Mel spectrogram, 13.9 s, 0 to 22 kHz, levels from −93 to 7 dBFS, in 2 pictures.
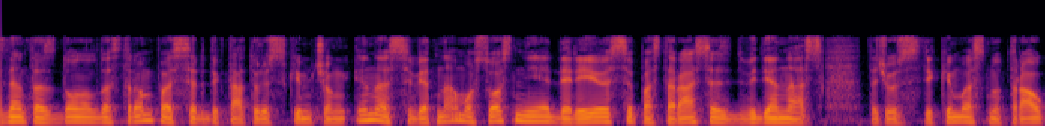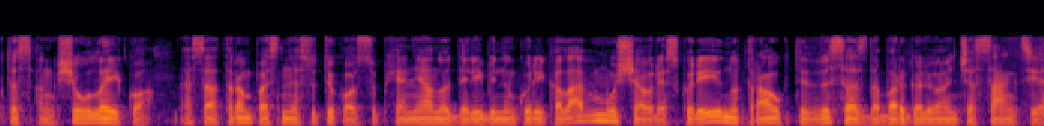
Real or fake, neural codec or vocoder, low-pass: real; none; 7.2 kHz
